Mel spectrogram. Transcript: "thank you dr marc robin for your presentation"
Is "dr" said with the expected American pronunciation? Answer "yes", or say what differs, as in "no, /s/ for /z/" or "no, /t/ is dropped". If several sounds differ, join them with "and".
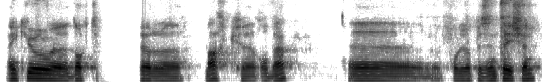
yes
